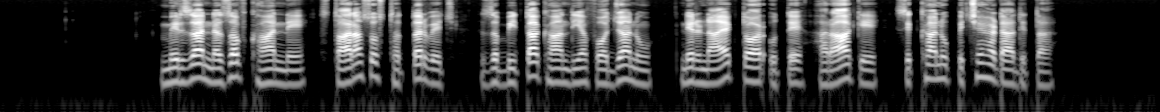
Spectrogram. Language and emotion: Punjabi, neutral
